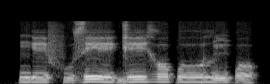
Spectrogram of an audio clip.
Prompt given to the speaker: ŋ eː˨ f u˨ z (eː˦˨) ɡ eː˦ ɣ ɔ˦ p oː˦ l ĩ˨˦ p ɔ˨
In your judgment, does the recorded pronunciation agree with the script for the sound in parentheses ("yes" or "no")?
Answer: yes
